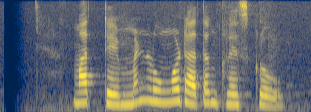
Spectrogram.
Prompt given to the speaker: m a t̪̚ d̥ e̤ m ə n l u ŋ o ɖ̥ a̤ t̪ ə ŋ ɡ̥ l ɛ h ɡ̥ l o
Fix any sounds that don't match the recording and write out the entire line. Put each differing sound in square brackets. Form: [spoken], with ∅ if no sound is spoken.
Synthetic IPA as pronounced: m a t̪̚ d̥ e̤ m ə n l u ŋ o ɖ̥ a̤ t̪ ə ŋ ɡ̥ l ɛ [s] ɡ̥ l o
